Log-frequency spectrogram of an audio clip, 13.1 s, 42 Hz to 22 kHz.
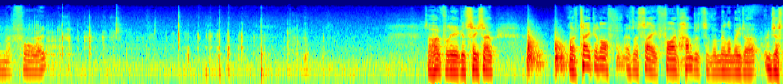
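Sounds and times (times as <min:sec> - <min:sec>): faint workshop room tone: 0:00.0 - 0:13.0.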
